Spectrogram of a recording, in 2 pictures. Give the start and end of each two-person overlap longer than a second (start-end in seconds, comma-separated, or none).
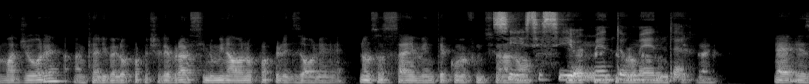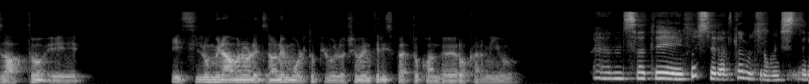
4.9-7.0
